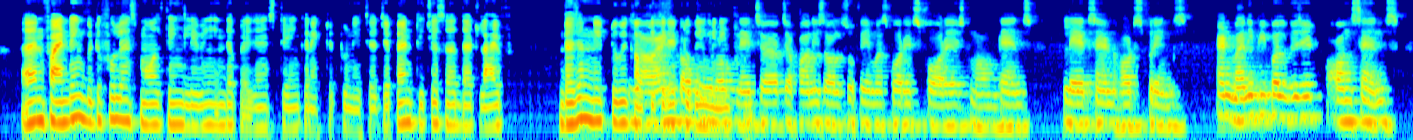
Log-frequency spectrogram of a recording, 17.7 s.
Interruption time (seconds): 8 s

